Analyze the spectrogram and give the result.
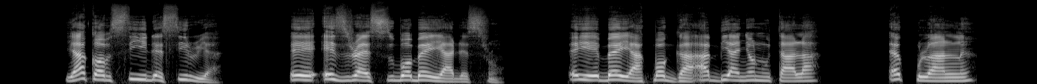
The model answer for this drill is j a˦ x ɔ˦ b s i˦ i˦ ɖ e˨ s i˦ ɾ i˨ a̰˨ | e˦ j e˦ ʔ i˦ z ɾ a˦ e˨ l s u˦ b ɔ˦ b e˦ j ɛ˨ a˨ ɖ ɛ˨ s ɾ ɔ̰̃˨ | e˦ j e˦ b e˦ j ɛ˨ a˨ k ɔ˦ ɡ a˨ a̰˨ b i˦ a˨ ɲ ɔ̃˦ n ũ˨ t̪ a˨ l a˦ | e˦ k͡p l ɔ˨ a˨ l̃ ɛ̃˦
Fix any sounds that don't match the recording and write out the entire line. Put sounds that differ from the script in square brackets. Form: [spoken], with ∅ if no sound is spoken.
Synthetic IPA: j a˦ [k] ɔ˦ b s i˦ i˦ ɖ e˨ s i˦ ɾ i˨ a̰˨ | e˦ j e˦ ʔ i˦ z ɾ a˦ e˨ l s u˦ b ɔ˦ b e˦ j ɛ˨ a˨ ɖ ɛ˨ s ɾ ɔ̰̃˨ | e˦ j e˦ b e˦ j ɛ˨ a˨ [k͡p] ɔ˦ ɡ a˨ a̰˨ b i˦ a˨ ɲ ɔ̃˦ n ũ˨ t̪ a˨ l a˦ | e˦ k͡p l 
